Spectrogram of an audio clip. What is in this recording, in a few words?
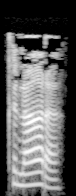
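"kannada", British English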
